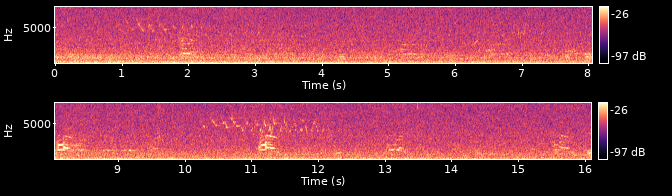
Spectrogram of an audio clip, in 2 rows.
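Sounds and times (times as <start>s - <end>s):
faint bird calls: 1.1s - 4.5s, 5.1s - 13.5s, 15.4s - 16.0s.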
